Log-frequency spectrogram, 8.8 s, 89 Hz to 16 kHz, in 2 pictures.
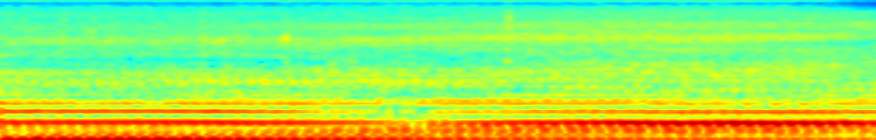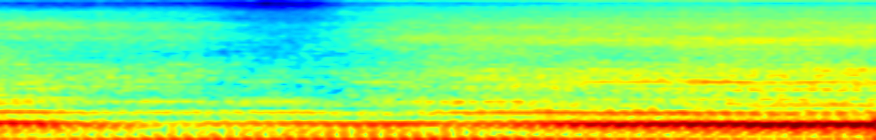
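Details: Nissan 350Z just revived by jump pack after a flat battery: steady, even low engine hum settling into a smooth idle, no knocks or misses; normal idle.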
